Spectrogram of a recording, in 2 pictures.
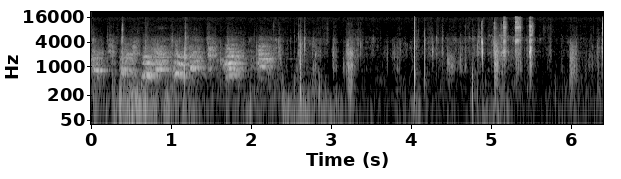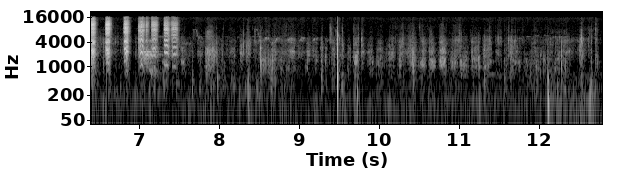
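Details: Playing Patterdale Terrier and Jack Terrier puppies: a burst of high, whining squeals at the start, then scattered clicks, scuffles and taps with occasional faint whimpers.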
